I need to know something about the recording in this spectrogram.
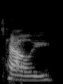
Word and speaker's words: Tali: segue to uh ta am I pronouncing your name correct t uh it's tally Tally okay I'm like totally making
